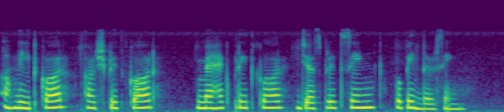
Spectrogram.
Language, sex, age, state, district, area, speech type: Punjabi, female, 18-30, Punjab, Rupnagar, rural, spontaneous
